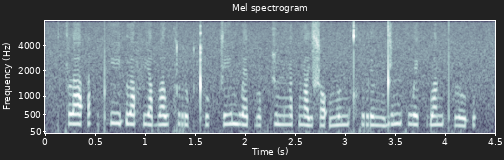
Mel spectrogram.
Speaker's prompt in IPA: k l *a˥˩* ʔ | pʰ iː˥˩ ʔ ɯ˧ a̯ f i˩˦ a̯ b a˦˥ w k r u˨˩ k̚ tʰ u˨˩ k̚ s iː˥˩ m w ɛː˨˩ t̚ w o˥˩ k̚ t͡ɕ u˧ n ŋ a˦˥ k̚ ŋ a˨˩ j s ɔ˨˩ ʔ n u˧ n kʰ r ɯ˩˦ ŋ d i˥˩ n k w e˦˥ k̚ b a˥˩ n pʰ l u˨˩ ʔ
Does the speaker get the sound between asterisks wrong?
no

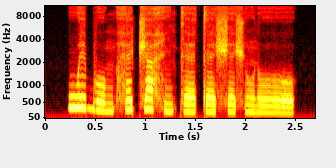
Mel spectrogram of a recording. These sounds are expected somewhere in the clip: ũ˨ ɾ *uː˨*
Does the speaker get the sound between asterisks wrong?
yes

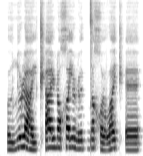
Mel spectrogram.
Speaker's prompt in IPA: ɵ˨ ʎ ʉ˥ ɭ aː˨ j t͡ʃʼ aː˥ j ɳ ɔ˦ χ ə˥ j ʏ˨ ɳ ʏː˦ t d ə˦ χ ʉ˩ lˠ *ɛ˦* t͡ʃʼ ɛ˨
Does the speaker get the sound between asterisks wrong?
yes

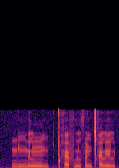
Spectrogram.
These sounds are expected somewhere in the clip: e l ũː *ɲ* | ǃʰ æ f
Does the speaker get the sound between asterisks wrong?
no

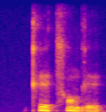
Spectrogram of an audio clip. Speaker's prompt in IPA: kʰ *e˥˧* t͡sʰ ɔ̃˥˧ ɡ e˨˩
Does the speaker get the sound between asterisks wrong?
no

